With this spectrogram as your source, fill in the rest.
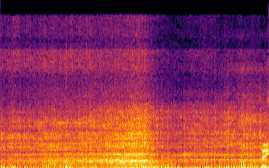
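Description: KTM street motorcycle built on the Duke chassis, ridden hard through twisty roads, giving a loud, steady engine drone with wind rush mixed in throughout, close and continuous with no talk.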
